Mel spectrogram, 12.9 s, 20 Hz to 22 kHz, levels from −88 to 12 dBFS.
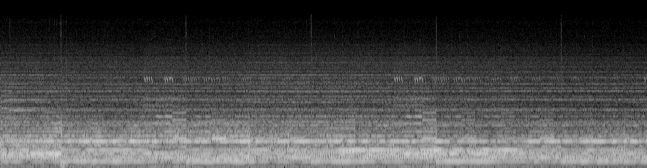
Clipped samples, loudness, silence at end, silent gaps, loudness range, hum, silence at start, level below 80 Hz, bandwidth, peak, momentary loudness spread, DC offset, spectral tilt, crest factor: under 0.1%; -14 LUFS; 0 s; none; 2 LU; none; 0 s; -38 dBFS; 7.2 kHz; 0 dBFS; 5 LU; under 0.1%; -9.5 dB/octave; 12 dB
